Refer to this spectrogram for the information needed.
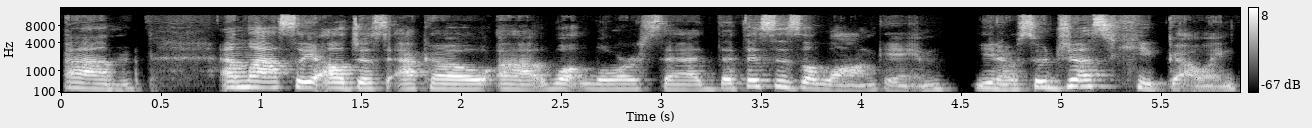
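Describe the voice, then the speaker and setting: A woman's medium-pitched voice with ordinary pitch variation against a quiet background. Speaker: housing advocate. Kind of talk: presentation. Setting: video call. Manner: fast.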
